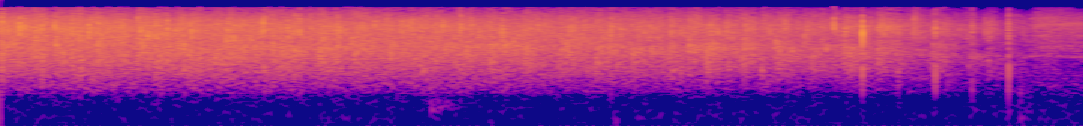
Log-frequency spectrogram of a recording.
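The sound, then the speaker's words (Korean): Steady applause from a church audience at a special dawn prayer service, adults encouraging the children and youth, with dense, even clapping that holds for several seconds before thinning out into scattered individual claps near the end. No voices are heard. “우리 다음 세대를 위해서 어른들이 보낼 수 있는 우리 가장 뜨거운 박수로 격려하실까요?”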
